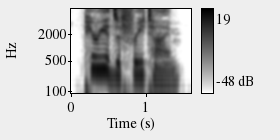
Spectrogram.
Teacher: the word of runs into the word free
